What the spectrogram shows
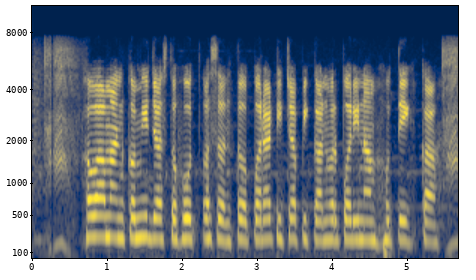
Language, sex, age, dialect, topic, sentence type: Marathi, female, 25-30, Varhadi, agriculture, question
